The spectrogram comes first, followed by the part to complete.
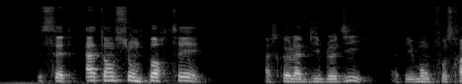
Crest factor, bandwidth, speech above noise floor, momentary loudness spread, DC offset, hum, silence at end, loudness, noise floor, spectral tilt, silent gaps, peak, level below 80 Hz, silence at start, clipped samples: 20 dB; 16 kHz; 46 dB; 15 LU; under 0.1%; none; 0 s; -27 LUFS; -72 dBFS; -6.5 dB/octave; none; -6 dBFS; -60 dBFS; 0.4 s; under 0.1%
